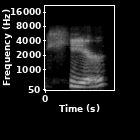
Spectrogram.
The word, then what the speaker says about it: here: two are the same so here here it's kind of like the E ear here and if you if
